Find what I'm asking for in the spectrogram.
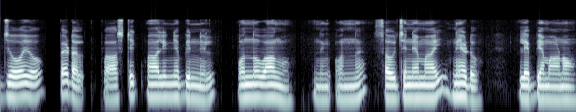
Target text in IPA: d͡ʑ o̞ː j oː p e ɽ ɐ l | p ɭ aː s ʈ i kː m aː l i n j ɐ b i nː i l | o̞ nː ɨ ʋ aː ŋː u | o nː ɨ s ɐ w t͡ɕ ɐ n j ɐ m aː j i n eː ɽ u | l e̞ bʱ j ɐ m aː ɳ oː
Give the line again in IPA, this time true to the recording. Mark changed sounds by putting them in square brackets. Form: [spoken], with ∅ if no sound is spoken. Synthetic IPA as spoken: d͡ʑ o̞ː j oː p e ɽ ɐ l | p ɭ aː s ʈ i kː m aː l i n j ɐ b i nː i l | o̞ nː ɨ ʋ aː ŋː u | o nː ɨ s ɐ w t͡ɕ ɐ n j ɐ m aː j i n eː ɽ u | l e̞ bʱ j ɐ m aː ɳ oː

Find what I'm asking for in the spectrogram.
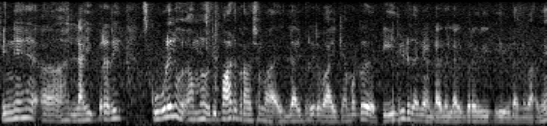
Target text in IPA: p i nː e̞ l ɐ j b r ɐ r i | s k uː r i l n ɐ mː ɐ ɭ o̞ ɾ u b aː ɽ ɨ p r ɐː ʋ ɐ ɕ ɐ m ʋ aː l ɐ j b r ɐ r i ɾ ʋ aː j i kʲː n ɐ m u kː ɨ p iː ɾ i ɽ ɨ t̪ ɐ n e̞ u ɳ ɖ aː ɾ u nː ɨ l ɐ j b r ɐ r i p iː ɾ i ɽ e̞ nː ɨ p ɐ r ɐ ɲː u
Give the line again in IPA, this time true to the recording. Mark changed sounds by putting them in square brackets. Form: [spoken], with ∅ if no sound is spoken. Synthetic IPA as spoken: p i nː e̞ l ɐ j b r ɐ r i | s k uː [ɭ] i l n ɐ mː ɐ ɭ o̞ ɾ u b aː ɽ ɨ p r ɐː ʋ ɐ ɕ ɐ m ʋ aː l ɐ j b r ɐ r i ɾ ʋ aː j i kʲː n ɐ m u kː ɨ p iː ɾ i ɽ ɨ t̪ ɐ [nː] e̞ u ɳ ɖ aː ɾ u nː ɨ l ɐ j b r ɐ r i p iː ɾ i ɽ e̞ nː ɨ p ɐ r ɐ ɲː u

